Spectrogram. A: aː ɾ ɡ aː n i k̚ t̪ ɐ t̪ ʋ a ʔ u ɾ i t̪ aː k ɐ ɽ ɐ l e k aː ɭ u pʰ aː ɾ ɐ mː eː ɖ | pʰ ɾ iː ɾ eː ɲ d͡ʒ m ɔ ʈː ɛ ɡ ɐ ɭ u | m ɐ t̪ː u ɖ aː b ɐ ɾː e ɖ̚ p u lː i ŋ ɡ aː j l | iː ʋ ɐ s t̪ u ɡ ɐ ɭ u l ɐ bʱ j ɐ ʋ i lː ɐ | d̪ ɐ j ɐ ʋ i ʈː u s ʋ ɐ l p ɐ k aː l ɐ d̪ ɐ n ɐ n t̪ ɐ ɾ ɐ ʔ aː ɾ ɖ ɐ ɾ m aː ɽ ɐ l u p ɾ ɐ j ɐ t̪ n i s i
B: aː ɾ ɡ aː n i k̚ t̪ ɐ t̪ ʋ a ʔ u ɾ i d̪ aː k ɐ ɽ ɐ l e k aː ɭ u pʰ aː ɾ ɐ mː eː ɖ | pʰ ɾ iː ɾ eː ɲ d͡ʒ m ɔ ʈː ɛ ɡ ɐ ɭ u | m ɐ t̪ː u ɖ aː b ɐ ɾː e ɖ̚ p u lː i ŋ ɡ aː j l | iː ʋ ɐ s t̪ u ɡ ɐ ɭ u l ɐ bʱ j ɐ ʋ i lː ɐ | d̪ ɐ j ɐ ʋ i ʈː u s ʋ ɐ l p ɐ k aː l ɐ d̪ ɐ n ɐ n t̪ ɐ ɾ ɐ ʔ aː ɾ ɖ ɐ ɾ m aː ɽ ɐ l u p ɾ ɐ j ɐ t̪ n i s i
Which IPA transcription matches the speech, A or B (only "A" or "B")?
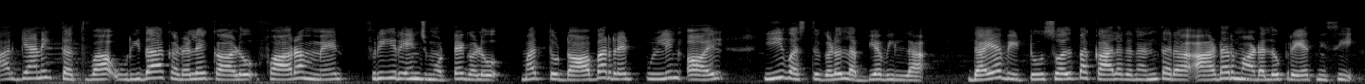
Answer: B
